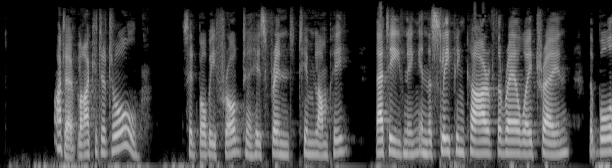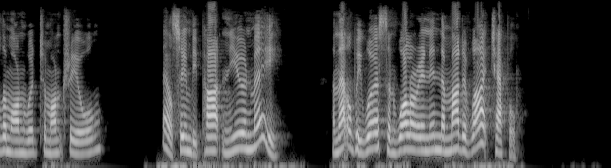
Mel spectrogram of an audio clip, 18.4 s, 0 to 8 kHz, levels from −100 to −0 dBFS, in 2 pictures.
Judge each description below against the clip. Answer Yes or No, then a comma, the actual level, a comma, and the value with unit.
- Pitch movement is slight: No, average, 3.7 semitones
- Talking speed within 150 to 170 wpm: Yes, average, 155 wpm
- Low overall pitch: No, medium, 185 Hz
